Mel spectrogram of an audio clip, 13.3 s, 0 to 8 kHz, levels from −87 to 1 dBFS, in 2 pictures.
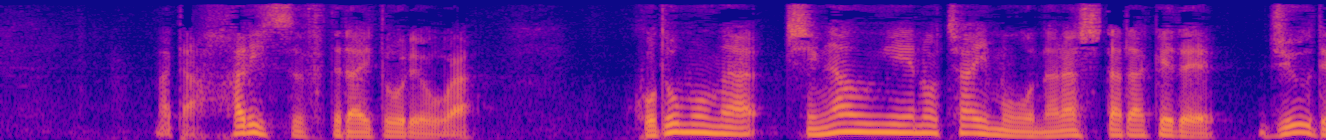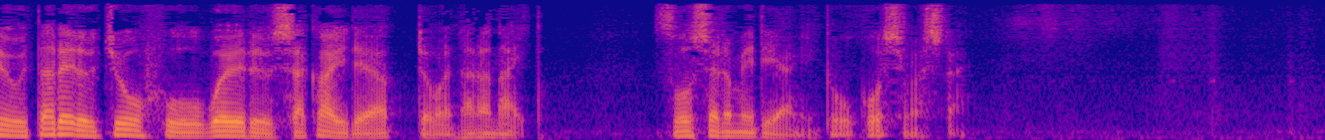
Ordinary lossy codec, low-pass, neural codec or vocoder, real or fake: MP3, 32 kbps; 7.2 kHz; codec, 16 kHz, 1.1 kbps, Voila-Tokenizer; fake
